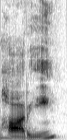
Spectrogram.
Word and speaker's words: Hady: So, it's hottie like haha.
